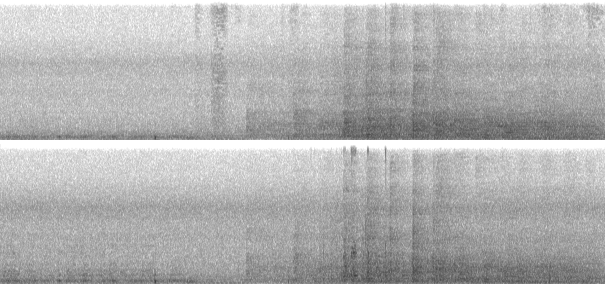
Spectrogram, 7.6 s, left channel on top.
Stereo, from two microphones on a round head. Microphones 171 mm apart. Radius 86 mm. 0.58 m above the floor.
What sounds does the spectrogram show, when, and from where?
3.1 s running footsteps: 75° right (ahead or behind), 3 m; by 7.5 s 60° right (ahead or behind), 5 m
